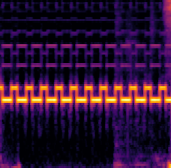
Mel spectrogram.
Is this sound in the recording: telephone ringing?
yes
